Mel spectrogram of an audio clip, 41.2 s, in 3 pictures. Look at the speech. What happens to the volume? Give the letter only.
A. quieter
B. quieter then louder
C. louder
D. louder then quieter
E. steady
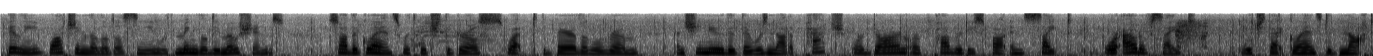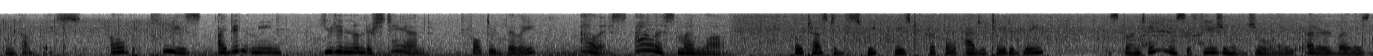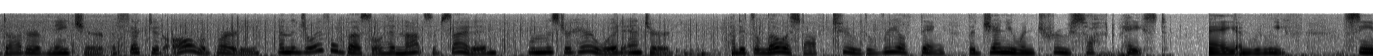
E.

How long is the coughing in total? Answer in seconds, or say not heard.
2 s.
